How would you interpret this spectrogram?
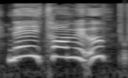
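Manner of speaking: high, loud, drawn-out plea; retold scream. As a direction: act out crying out in protest. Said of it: "jag skrek där".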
